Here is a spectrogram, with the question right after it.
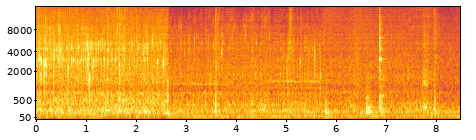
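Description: Half a kilo of onions sizzles and fries in a pan for a desi chicken curry, louder at first and then a quieter steady crackle with occasional clinks and stirring.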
